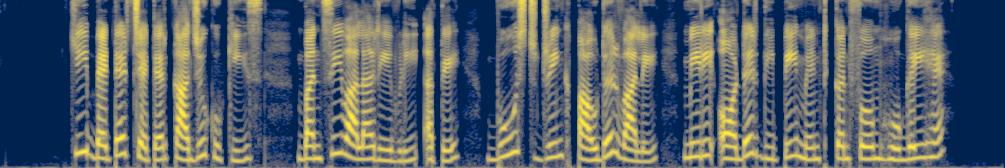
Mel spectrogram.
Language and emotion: Punjabi, neutral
